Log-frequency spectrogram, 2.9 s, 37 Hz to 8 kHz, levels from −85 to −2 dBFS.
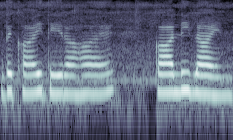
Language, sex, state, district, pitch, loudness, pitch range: Hindi, female, Chhattisgarh, Bilaspur, 225 Hz, -15 LUFS, 220-240 Hz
